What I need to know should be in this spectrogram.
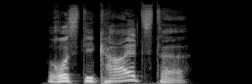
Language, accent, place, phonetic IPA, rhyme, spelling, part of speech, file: German, Germany, Berlin, [ʁʊstiˈkaːlstə], -aːlstə, rustikalste, adjective, De-rustikalste.ogg
- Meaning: inflection of rustikal: 1. strong/mixed nominative/accusative feminine singular superlative degree 2. strong nominative/accusative plural superlative degree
